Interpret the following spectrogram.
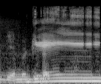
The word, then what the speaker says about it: Gamentrix: How do you pronounce it? Gamentrix? Gamentrix? Gamentrix? You can say Gamentrix.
